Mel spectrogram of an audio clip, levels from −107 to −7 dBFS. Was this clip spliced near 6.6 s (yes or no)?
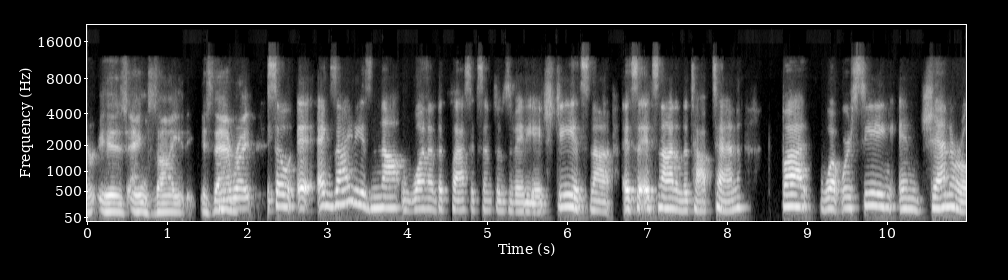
yes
